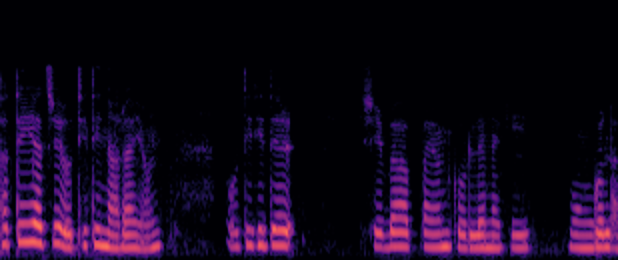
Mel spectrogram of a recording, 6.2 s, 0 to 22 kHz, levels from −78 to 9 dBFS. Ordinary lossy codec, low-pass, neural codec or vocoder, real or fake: none; none; none; real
